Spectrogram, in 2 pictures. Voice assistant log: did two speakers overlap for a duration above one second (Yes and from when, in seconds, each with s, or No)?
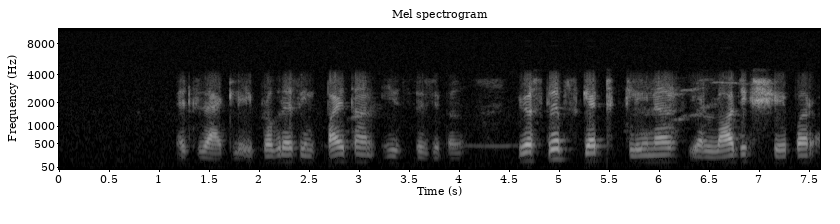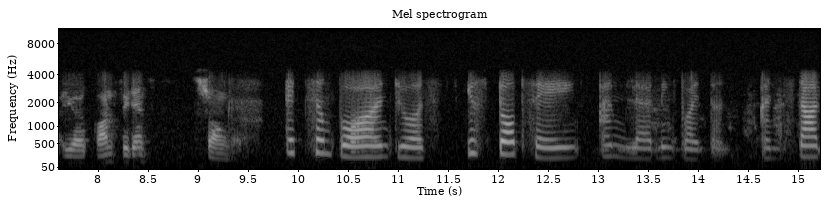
No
